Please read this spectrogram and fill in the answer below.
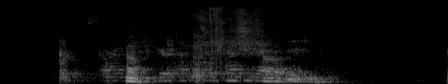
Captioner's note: murmuring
